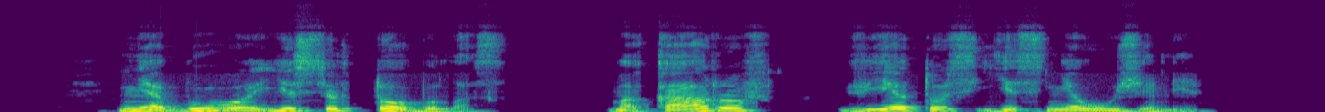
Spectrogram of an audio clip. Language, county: Lithuanian, Utena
